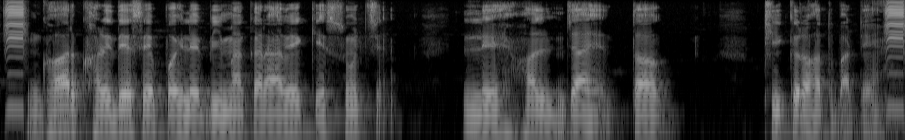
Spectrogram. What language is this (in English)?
Bhojpuri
